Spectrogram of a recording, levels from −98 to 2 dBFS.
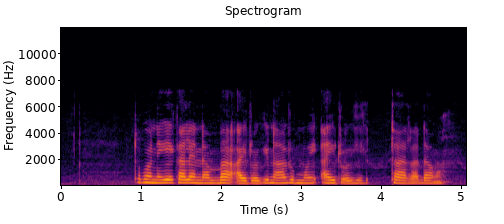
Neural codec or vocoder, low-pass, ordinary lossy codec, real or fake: codec, 16 kHz, 8 kbps, FreqCodec, larger model; 7.2 kHz; none; fake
